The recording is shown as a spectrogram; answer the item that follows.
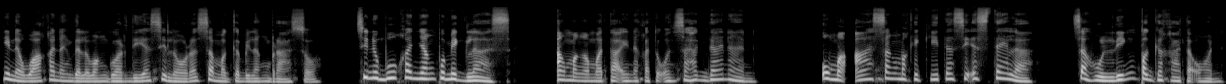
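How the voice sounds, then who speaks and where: Filipino woman narrating a drama, low, dry. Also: lively intonation, normal speed, a little mellow, no room sound. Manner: dramatic storytelling, voicing characters' lines. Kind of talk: scripted audio drama narration.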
